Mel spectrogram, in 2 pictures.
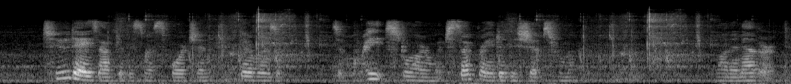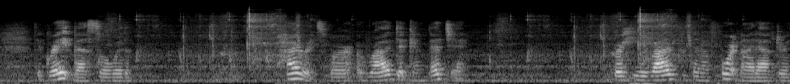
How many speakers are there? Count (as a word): one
